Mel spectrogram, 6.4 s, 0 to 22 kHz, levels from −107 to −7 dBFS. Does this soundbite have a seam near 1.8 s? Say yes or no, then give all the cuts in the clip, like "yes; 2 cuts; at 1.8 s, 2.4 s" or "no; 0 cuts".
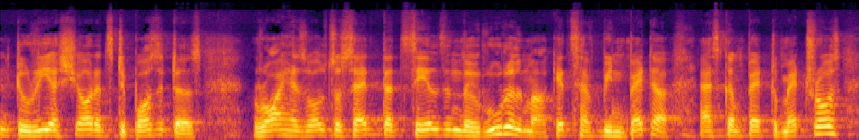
yes; 1 cut; at 1.8 s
